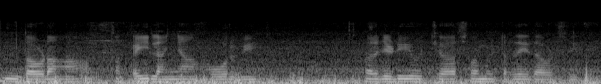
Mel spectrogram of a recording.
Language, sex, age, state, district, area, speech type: Punjabi, male, 30-45, Punjab, Mansa, urban, spontaneous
